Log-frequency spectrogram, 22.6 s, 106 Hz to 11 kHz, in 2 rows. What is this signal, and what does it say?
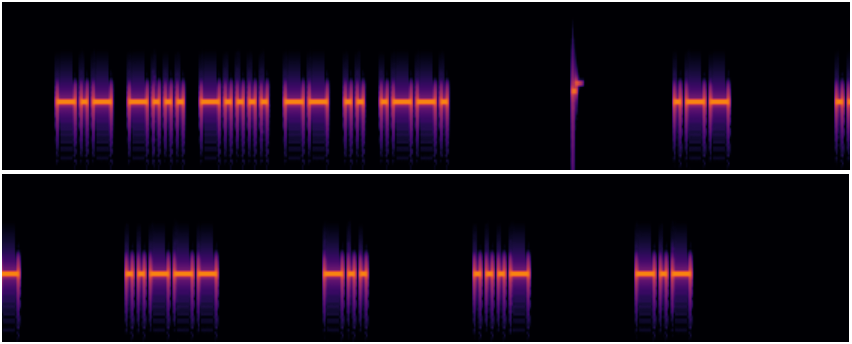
Morse code, heard as a keyed tone, about 15 wpm, spaced as for 8 wpm, 700 Hz. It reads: KB6MIP WA2DVK
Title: USA Call Signs - 6 Characters - 6x Character Spacing - 15wpm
